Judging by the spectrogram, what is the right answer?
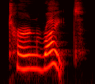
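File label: "Turn right", English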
